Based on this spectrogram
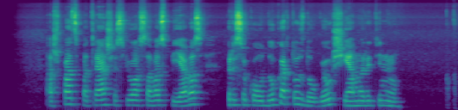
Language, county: Lithuanian, Klaipėda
